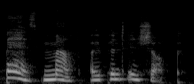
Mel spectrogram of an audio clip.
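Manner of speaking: ordinary delivery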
